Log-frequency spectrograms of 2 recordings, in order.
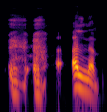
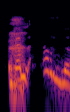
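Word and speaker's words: الأرنب: Al-Nab, c'est comme ça? Comment on dit? Al-Nab. Hein? Al-Nab. Al-Nab. Bon, je sais que le L et le R, il est bizarre. Moi, je parle comme lui. Al-Arnab.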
